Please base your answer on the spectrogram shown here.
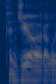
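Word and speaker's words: Tangier: 이게 이제 그 영어로는 이게 텐지어라고 이제 발음이 되는데, 여기서 이제 어떤 사업을 했냐면 크레딧, 그러니까 그 신용카드 같은 그런 그 크레딧으로 식수를 갖다 공급하는 사업을 갖다가 했어요.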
